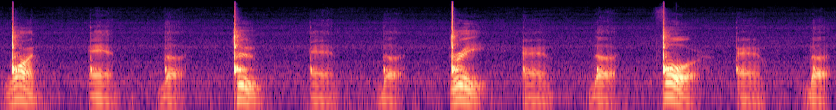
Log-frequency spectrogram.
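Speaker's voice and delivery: detached syllables evenly spaced on the beat; rhythmic counting. Shown as a demonstration. Drum teacher in position to nail the accent, accented rhythmic counting. Counts along while demonstrating strokes.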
